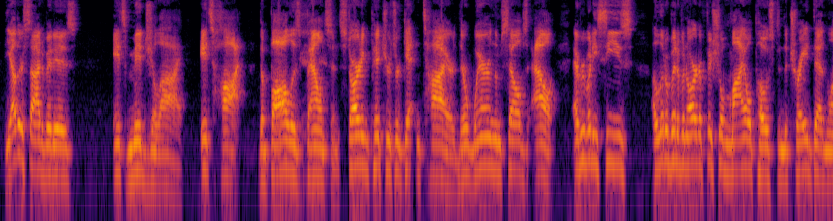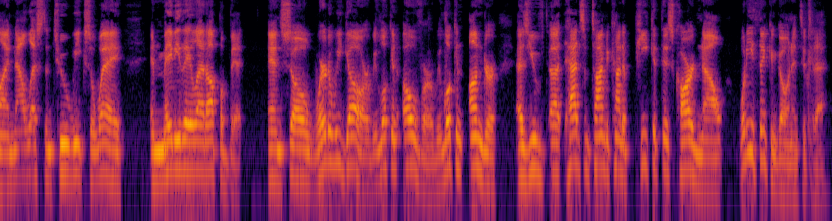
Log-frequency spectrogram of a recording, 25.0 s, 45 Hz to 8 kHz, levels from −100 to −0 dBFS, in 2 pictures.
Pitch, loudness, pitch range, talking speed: 145 Hz, -30 LUFS, 125-165 Hz, 205 wpm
